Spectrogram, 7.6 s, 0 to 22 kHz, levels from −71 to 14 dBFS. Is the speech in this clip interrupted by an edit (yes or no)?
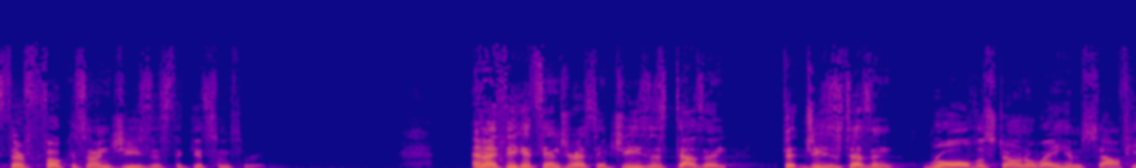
yes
